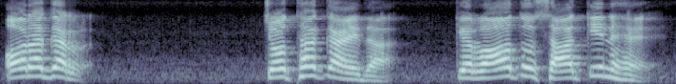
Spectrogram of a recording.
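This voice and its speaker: A recitation teacher explains the rules in a methodical lesson, numbering each rule and drawing out the example words slowly. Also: sits high, big pitch swings, fairly bright tone.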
